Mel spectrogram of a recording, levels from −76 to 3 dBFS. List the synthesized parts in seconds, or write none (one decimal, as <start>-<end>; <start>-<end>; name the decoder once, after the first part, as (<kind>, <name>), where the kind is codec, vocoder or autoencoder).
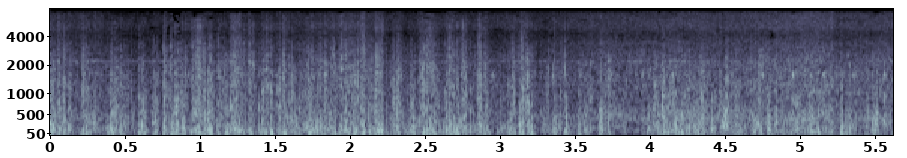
0.0-0.5 (codec, DAC); 1.2-2.2; 3.4-3.8; 4.3-5.6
